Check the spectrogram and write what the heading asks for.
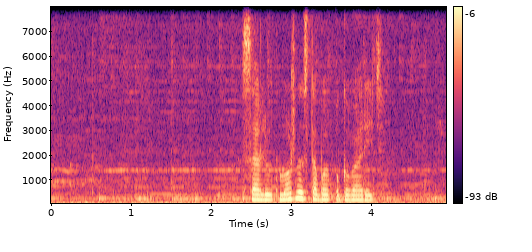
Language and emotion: Russian, neutral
